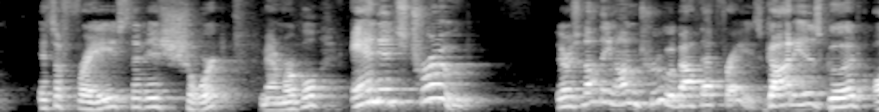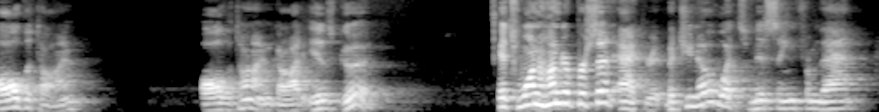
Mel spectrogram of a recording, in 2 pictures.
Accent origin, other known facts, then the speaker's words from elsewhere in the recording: Virginia, United States; whenever I go home, you know, to where I grew up in Northern Virginia, I get the same thing.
